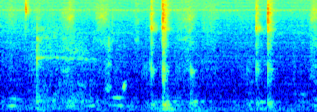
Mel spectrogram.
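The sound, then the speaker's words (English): A computer mouse clicks several times, crisp little taps coming singly and in quick pairs, as someone clicks to bring up comments. “I keep clicking on the wrong place to bring up these comments.”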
